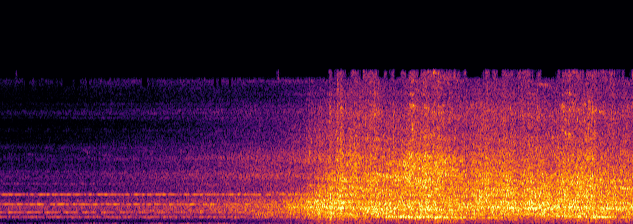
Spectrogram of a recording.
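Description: An NS electric passenger train runs through a level crossing. The rumble and clatter of its wheels on the rails builds up about two and a half seconds in and stays loud for the last three seconds. Underneath, the crossing's warning bell rings steadily.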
